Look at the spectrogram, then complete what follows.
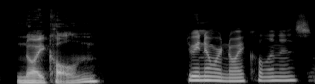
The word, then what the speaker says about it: Neukölln: Do we know where Neukölln is? It's a neighborhood in Berlin. Okay. Did I pronounce that right?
